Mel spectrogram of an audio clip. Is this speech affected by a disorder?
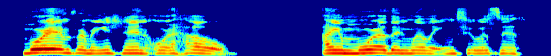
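Yes: cerebral palsy.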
